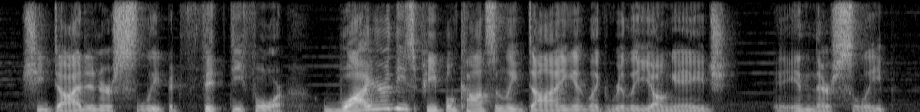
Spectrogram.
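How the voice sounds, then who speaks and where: Over music in the background, a man talks at a moderate pace and a medium pitch. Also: ordinary pitch variation. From New Jersey. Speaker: video game streamer. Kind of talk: casual gameplay commentary.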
